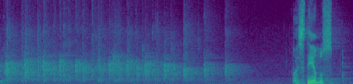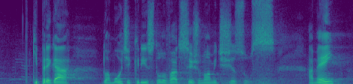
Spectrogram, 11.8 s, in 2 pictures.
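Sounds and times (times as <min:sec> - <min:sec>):
audience applauding: 0:00.0 - 0:04.1
speech: 0:04.9 - 0:05.7, 0:06.4 - 0:11.6.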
